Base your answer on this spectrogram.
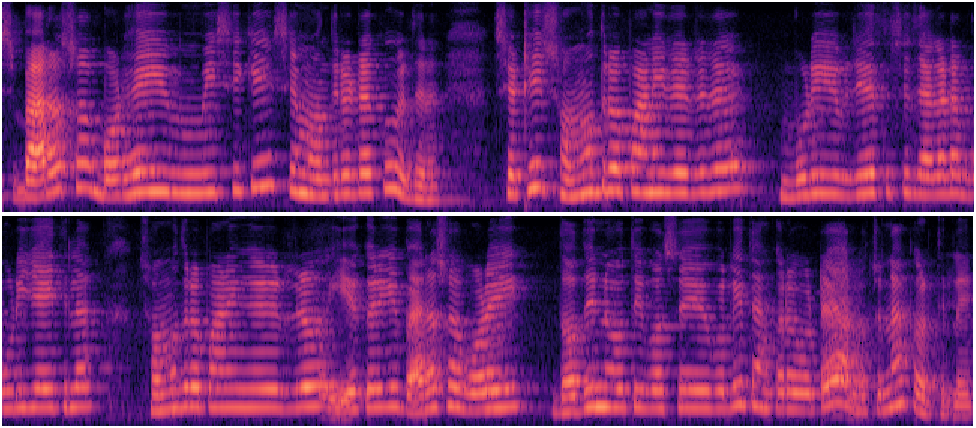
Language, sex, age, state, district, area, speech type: Odia, female, 45-60, Odisha, Puri, urban, spontaneous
